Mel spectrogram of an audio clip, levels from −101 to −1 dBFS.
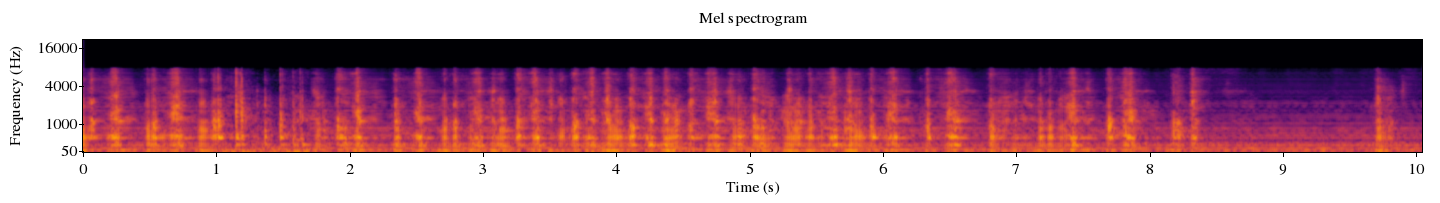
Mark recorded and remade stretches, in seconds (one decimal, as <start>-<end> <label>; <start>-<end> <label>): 0.0-1.0 remade; 1.0-1.7 recorded; 1.7-10.0 remade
